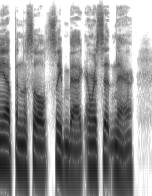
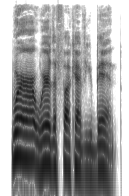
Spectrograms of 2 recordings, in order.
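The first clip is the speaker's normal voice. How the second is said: mock tearful sobbing. Speaker retells what his then-girlfriend said to him, imitating someone crying. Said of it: "my girlfriend at the time crying".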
